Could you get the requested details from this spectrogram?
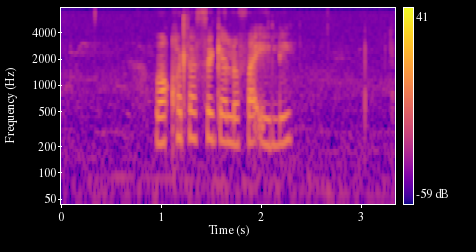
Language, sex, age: Tswana, female, 18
